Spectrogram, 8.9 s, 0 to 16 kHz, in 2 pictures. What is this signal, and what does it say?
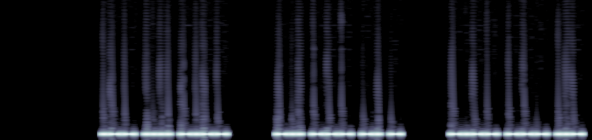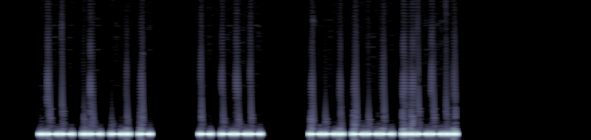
Morse code, heard as a keyed tone, about 45 wpm, 700 Hz. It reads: WHY DONT YOU WANT TO GO?
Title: 2x Word-Spacing - Sentences from Top 300 Words - 45wpm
